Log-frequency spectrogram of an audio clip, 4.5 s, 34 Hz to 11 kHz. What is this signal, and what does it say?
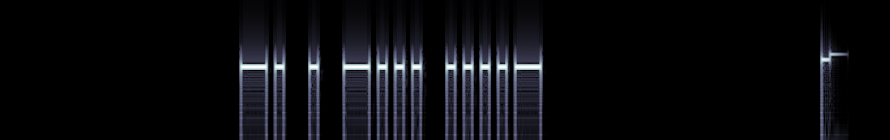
Morse code, heard as a keyed tone, about 28 wpm, 700 Hz. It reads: NEB4
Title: All Cut Numbers - 4-Digit 28wpm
